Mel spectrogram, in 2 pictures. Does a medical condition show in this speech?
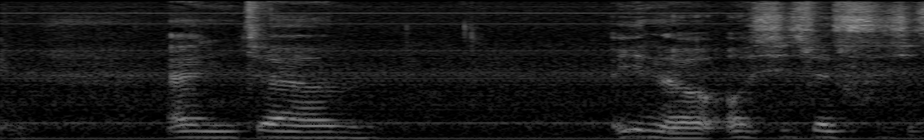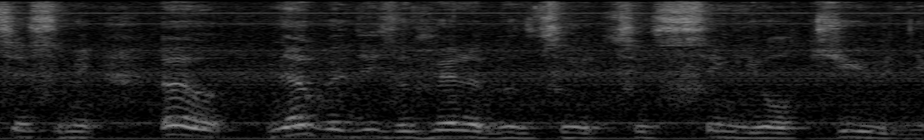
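Yes: facial palsy; can barely hear own speech.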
